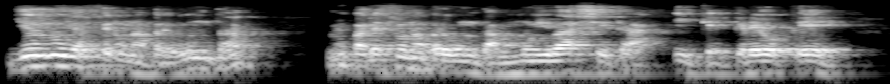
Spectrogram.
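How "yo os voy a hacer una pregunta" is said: usual speaking voice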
